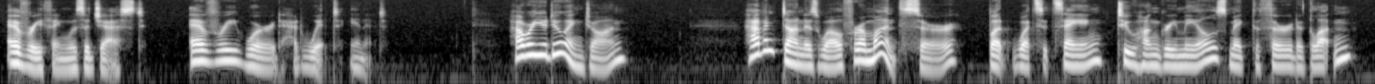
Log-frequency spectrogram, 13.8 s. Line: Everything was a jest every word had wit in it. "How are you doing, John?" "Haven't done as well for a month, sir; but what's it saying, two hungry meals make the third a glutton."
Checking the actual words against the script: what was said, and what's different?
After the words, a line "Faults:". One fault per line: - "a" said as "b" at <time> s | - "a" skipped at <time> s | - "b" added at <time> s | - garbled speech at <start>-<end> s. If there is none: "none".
Everything was a jest every word had wit in it. "How are you doing, John?" "Haven't done as well for a month, sir; but what's it saying, two hungry meals make the third a glutton."
Faults:
none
